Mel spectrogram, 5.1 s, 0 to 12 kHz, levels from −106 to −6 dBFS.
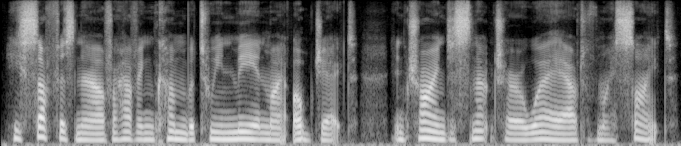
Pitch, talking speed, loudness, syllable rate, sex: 160 Hz, 235 wpm, -20 LUFS, 5.5 syllables/s, female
